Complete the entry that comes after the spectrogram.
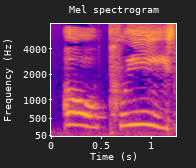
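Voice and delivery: high, imploring, beseeching, begging tone. Narrator reading the duck's reply after the cat announces going shopping, begging. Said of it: "begged the duck".

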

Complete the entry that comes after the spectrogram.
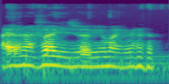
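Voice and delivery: stoic, very quiet, low, constant half-whisper. Mocking a figure who is always half-whispering: mimicking his constant half-whispering. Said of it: "He's always whispering".

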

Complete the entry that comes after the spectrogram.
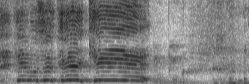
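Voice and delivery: very high, very slow, weepy, tearful voice. Speaker mocking a mother crying on the news after her kid's death: imitating a crying mother. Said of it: "on the news crying when their kid get killed saying".

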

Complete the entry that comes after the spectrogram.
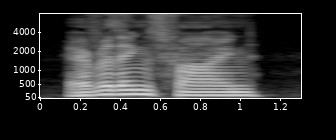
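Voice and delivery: flat, toneless, even, level delivery. Tom answers the girl asking over the radio if he's all right, flat voice. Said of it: "Tom said flatly".

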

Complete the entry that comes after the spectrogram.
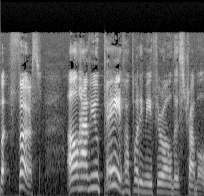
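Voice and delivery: snarling, growling dragon voice. Narrating a fantasy game, the dragon speaks with a growl. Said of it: "the dragon growls".

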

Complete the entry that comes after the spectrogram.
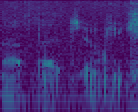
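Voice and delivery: soft, creaky whispered groan.

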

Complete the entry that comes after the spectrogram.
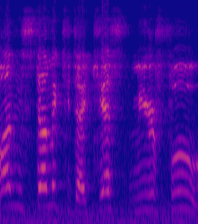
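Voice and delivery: loud, high character voice. Acting out a line about stomachs in a story, in Alf's loud voice. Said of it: "I'm doing an Alf's loud voice".

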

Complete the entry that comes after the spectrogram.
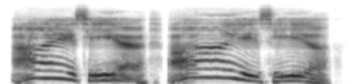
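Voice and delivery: hollow sepulchral cry, "eyes" stretched out. Narrator reads a cry from Coppelius in the story: hollow, sepulchral voice. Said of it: "cried Coppelius in a hollow, sepulchral voice".

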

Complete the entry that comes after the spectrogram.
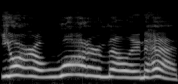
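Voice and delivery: put-on very high, loud, slow, drawn-out tantrum scream. Retelling a child's bedtime tantrum, retelling a child's scream at him. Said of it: "He screamed at me".

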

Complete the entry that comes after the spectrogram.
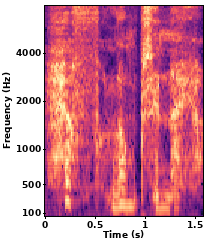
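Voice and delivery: soft, menacing whisper.

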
